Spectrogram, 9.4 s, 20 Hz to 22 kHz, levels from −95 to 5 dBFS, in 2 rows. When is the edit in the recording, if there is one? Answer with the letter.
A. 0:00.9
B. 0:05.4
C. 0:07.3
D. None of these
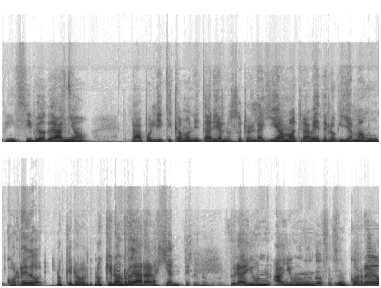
B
